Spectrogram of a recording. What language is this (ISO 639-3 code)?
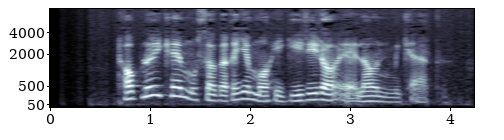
fas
